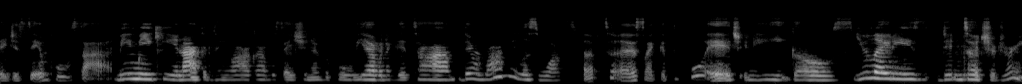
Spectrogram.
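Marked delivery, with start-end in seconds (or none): 8.5-10.2 grave, stern, raised, very serious, no-nonsense tone. Retelling what someone said at the pool edge: imitating a very serious tone. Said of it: "He says it in a very serious tone".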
